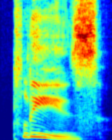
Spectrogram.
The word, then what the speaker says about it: please: Verbs ending in SE and the E is silent. Okay, SE and the E is silent. Example, arouse. Arouse sounds like a Z. Choose. Choose. Okay, that E is silent at the end. Ends in SE. Please. Please. Appease.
